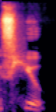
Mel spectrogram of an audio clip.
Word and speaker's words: für: I mean so yeah it's easy to pronounce it if so you know view right like it's a nice view you know Sunset is a nice view just replace V with f and say few yeah and that's how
